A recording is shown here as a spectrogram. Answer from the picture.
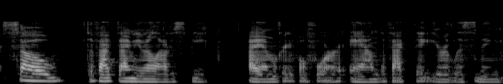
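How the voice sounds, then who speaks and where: Speaking at a fairly quick pace, a woman with an American accent shows vocal fry. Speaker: YouTuber. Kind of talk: casual vlog monologue.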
